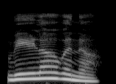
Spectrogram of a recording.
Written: ವೇಳಾವನ

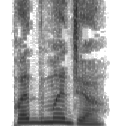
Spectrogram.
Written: ಪದ್ಮಜ

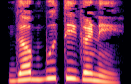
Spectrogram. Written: ಗಬ್ಬುತಿಗಣೆ

